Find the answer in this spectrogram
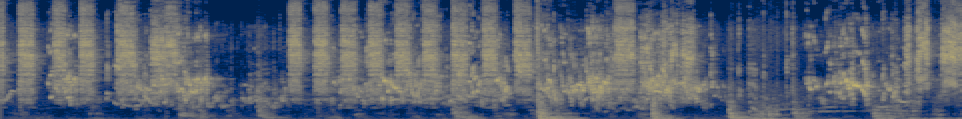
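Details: Breeding pair of budgerigars kept as a family, chirping continuously: rapid, scratchy high warbles and clicks run almost without break, with faint low thumps from movement.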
